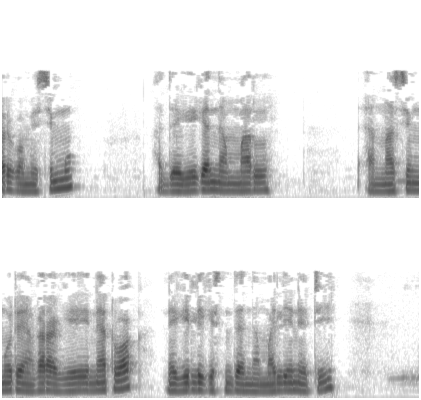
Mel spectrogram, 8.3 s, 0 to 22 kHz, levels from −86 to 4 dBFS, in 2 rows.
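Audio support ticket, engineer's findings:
Treble missing throughout the speech, nothing above 5.9 kHz. Watery, swirly texture. Metallic chirps on s sounds. Likely MP3 compression, heavy. Bit-starved encoder lowpassed the band and dropped weak lines frame to frame. Fits a very low bitrate, around 24 kbps.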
